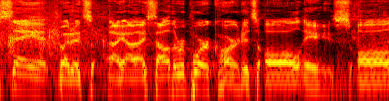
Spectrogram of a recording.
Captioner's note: applause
